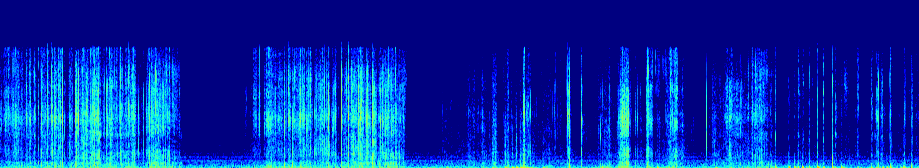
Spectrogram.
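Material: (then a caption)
Foam. Long nails scratch the green abrasive scrub side of a rectangular foam kitchen sponge held in front of a microphone. Bright, dry rasping comes in sustained bursts broken by short quiet gaps. The scratching then turns into quicker, choppier strokes with soft low thumps.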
